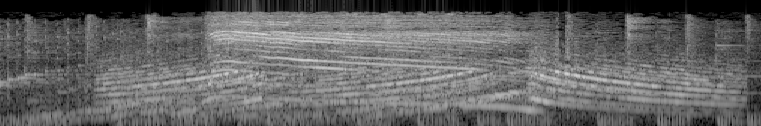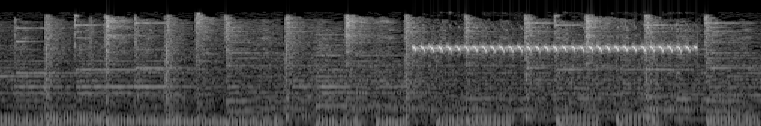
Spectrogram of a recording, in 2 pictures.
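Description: A loud wailing siren sweeps up and down, then fades into a busy background where a rapid, steady cricket trill chirps for about two seconds near the end.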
